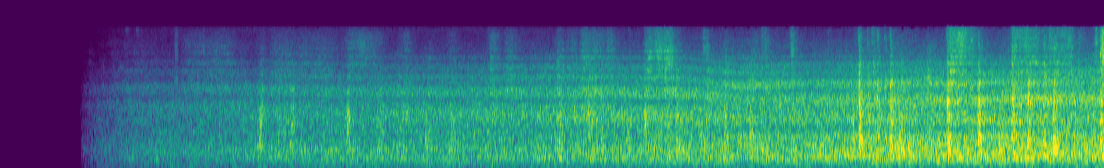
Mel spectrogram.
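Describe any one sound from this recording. An electric locomotive hauls a train by, growing louder as it approaches.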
